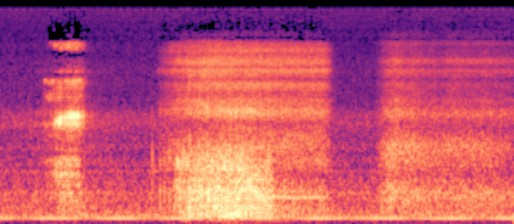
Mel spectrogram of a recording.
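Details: Two people snoring, filmed by a family member: a short snort followed by two rough, rattling snoring breaths against a steady low room hum; ordinary snoring.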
